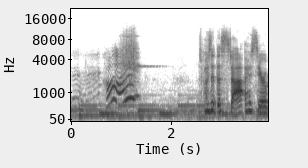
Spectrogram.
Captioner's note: chatters; curtain rod rings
